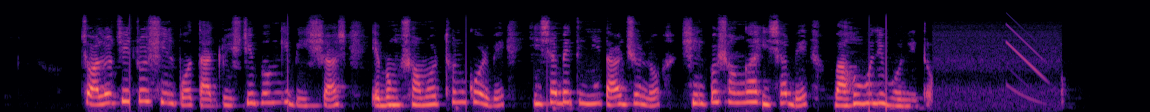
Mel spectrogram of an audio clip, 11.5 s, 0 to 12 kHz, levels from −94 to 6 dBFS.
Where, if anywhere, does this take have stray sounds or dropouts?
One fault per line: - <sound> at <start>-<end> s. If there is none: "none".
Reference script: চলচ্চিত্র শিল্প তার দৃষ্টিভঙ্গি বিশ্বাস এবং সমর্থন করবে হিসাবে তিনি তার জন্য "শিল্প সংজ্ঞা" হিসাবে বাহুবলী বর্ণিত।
- chirp at 10.1-10.5 s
